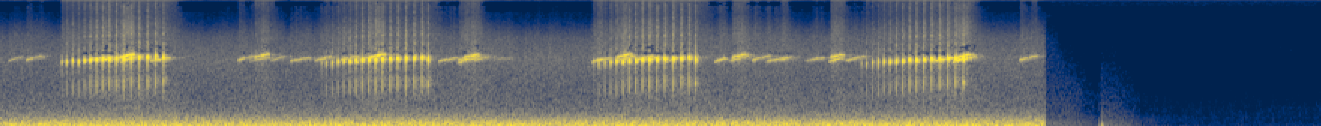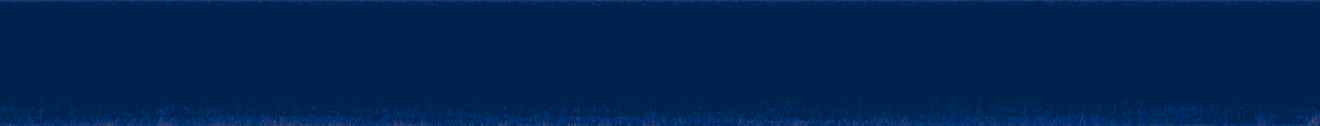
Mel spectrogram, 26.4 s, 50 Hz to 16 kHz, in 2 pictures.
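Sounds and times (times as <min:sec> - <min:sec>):
upland chorus frog calling: 0:00.1 - 0:01.9, 0:02.4 - 0:05.0, 0:05.9 - 0:10.5.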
